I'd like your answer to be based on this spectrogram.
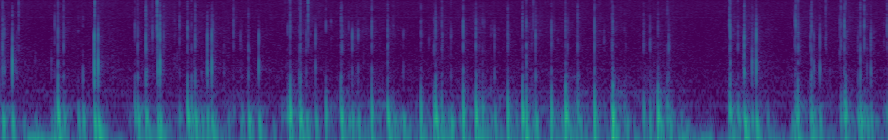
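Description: Long acrylic nails tap and scratch the textured peel of a whole, unpeeled tangerine resting on a wooden surface. The result is a dense, rapid stream of soft, low, dull taps, each with a brief bright click on top and a faint scratchy rustle between them.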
